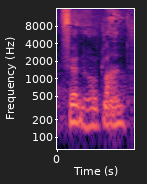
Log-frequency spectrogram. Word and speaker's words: Vernhoutlaan: Ik herinnerde mij in de voorbereiding dat zo lang geleden, toen woonden we nog in Wilnis, Vernhoutlaan. Zeg ik dat goed? Ja, hè? Vernhoutlaan.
